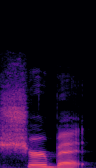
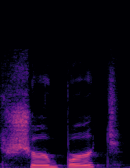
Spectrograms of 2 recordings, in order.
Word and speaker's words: sherbet: uh sherbet is pronounced sherbet but I always say it with an extra R like Sherbert that's yeah that's what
